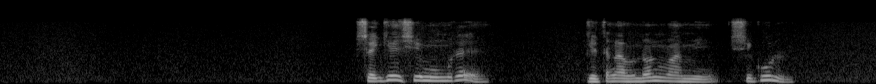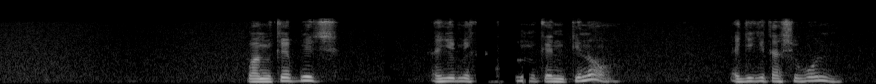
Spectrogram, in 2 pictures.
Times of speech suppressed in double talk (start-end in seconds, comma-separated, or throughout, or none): 13.52-14.09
